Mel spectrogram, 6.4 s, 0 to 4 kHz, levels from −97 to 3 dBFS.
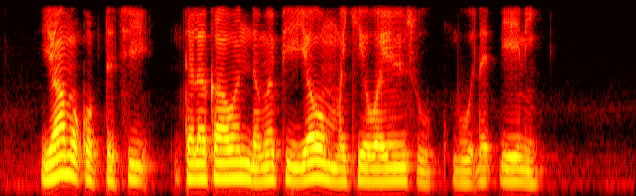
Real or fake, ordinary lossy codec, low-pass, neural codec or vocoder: real; none; 3.6 kHz; none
